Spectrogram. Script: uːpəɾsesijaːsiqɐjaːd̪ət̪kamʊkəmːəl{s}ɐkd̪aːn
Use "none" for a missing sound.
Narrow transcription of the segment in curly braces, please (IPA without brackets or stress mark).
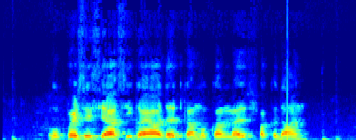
f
